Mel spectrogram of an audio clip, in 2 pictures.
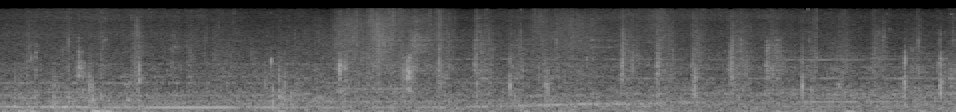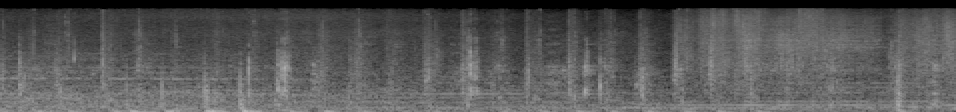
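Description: Grass and brush rustle as someone pushes through.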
